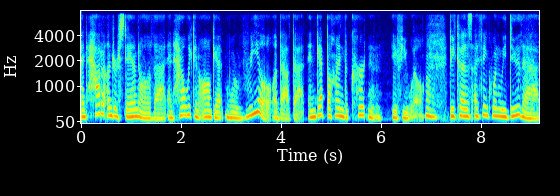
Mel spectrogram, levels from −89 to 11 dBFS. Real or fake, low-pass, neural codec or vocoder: fake; 7.2 kHz; codec, 16 kHz, 4 kbps, FreqCodec, smaller model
